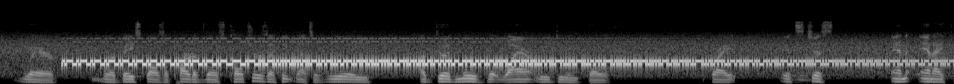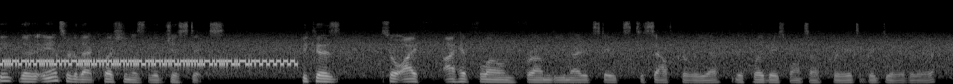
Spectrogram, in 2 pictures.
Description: NAVTEX (SITOR-B), 100 baud, 170 Hz shift, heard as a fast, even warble, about 1030 Hz centre, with fading and speech in English. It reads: LUMWJ QSPVF UKJWP FBBHY JSEGJ BNFMK LBYWP JEVQA IROZP WICLP FAGLM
